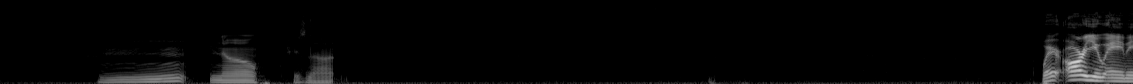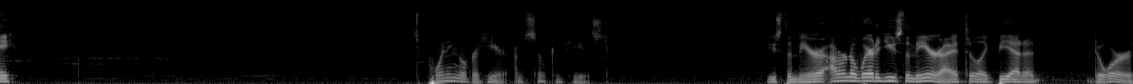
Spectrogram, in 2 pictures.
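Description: A young man talks into a microphone in short bursts, with animation.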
